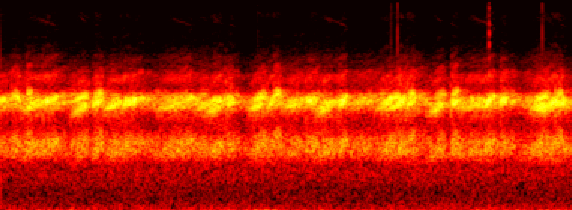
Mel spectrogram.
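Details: Numerous frogs calling at a wetland during spring form a constant, buzzy, pulsing wall of croaks. Several sharp clicks stand out near the end.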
